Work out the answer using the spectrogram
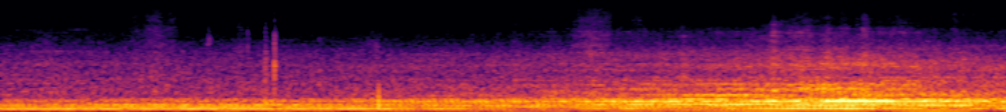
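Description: A motor vehicle's engine running, a steady hum that swells louder about four seconds in and then eases off.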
